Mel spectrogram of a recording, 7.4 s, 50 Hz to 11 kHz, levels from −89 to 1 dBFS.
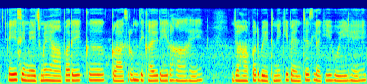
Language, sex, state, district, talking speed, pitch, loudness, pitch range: Hindi, female, Rajasthan, Jaipur, 155 wpm, 200 Hz, -18 LUFS, 190-210 Hz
